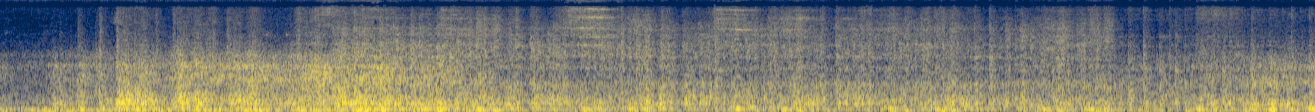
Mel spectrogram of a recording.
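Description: Train wheels clatter and squeal over the rail joints.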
